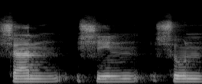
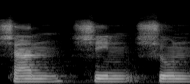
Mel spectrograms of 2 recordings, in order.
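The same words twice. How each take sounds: No difference in how they are said.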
